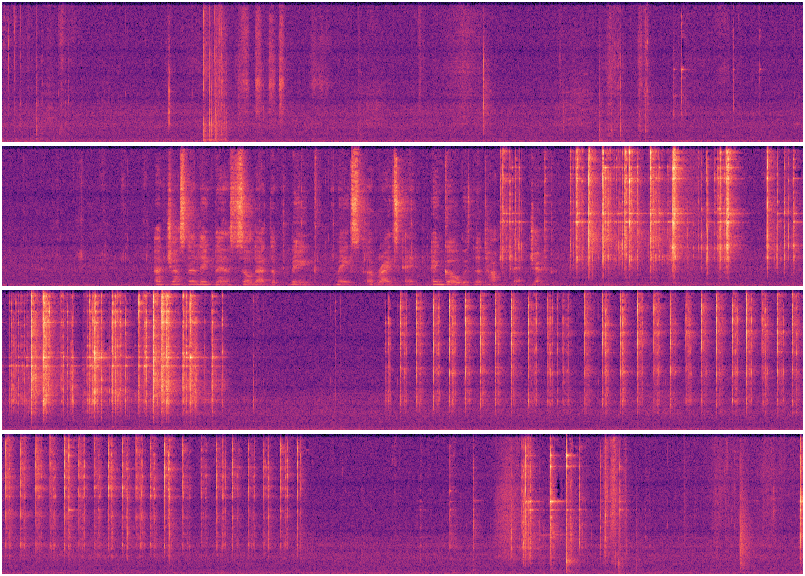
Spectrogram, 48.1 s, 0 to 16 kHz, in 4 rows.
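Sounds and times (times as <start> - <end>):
metal hardware clinking: 19.4 - 27.4, 42.7 - 45.4
rapid ratcheting clicks: 29.8 - 40.6.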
